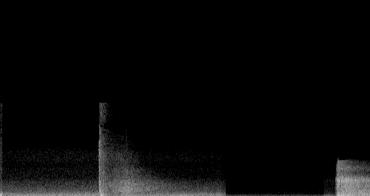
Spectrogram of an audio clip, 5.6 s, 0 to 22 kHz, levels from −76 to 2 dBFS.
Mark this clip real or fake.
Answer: real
